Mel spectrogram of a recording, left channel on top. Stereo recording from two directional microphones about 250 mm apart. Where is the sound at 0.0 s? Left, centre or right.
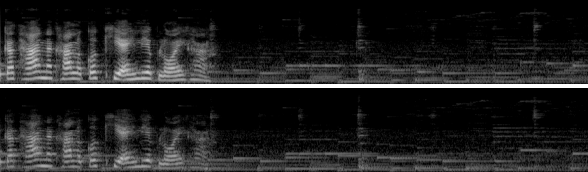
Left.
